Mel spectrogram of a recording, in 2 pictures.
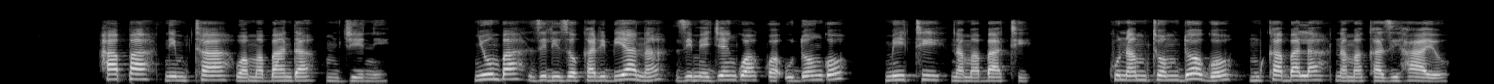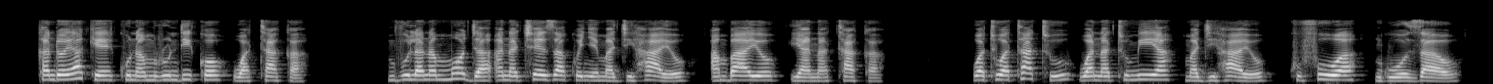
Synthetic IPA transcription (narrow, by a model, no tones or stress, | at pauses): hapanim̩tʰaːwamaɓandam̩ʄini | ɲumbazilizɔkaɾiɓianazimɛʄɛŋɡwakwaʔuɗɔŋɡɔ | mitʰinamaɓatʰi | kunam̩tɔm̩ɗɔɠɔm̩kaɓalanamakazihajɔ | kandɔjakɛkunam̩ɾundikɔwatʰaka | m̩vulanam̩mːɔʄaʔanat͡ʃɛzakwɛɲɛmaʄihajɔ | ambajɔjanatʰaka | watuwatatʰuwanatʰumiamaʄiɦajɔ | kufua | ŋɡuɔzaɔ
